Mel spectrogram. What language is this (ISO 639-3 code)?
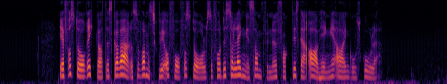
nor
